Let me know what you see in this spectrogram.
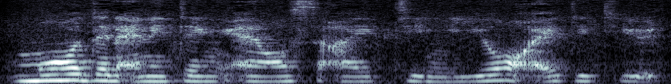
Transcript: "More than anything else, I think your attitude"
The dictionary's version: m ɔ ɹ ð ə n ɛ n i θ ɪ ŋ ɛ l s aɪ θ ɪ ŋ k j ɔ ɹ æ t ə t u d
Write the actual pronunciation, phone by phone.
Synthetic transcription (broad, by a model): m ɔ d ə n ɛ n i t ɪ ŋ ɛ l s aɪ t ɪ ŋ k j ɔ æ t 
